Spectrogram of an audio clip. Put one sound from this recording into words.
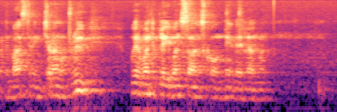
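An older man speaks into a microphone on a stage.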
